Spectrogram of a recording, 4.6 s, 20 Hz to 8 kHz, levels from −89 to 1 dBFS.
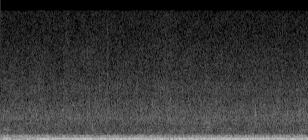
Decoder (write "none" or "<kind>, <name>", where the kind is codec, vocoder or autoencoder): none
